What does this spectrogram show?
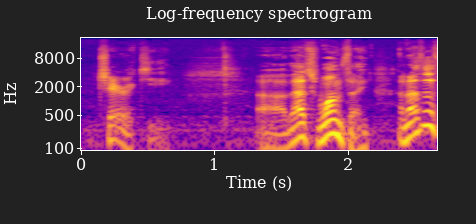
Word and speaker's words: Cherokee: the chalake which is the spanish uh spelling of chalaki which is pronounced by uh would later be pronounced by the english as english as cherokee uh that's one thing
